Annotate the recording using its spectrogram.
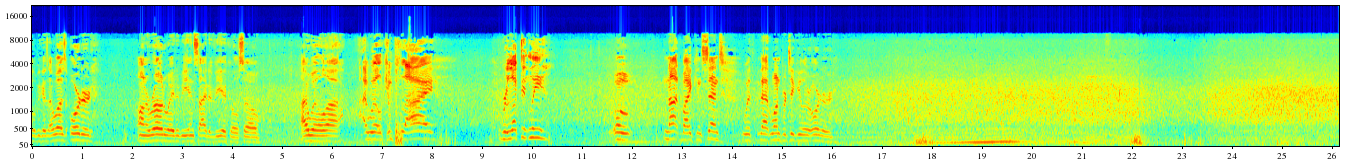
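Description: Highway traffic roars steadily nearby.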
